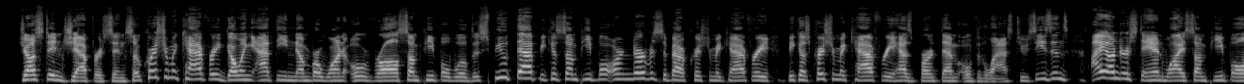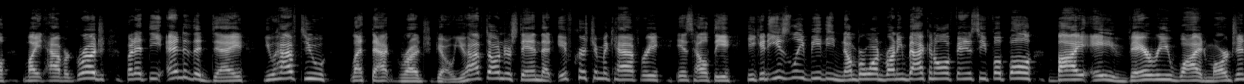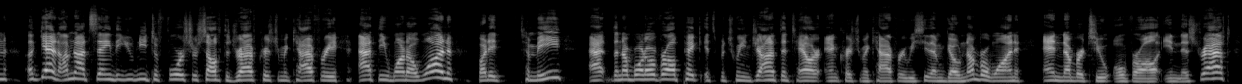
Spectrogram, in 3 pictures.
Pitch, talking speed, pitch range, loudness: 200 Hz, 215 wpm, 180-245 Hz, -24 LUFS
